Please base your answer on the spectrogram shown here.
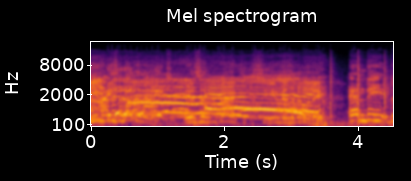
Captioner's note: cheering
